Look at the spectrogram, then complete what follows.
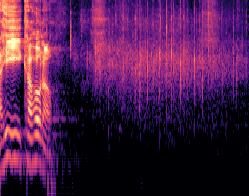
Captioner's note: audience applauding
